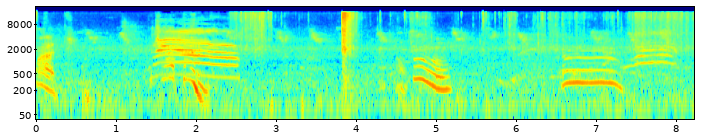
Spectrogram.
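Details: Loud screams of a stray cat excited by food: a long harmonic meow, a sharp click, then several shorter falling and arched meows, with a human voice mixed in.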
